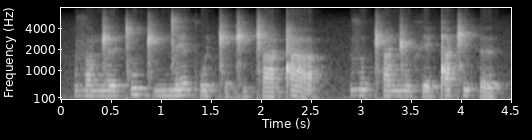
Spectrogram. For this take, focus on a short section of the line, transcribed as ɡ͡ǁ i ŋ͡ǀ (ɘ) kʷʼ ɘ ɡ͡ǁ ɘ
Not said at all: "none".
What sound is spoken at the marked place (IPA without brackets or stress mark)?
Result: e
